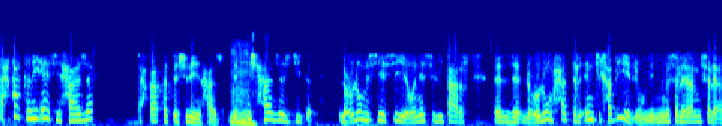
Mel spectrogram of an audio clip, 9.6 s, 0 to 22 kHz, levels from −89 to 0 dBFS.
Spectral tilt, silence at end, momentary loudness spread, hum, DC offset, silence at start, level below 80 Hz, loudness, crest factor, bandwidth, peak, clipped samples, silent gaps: -7 dB/octave; 0 s; 7 LU; none; under 0.1%; 0 s; -66 dBFS; -42 LUFS; 14 dB; 7.6 kHz; -28 dBFS; under 0.1%; none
